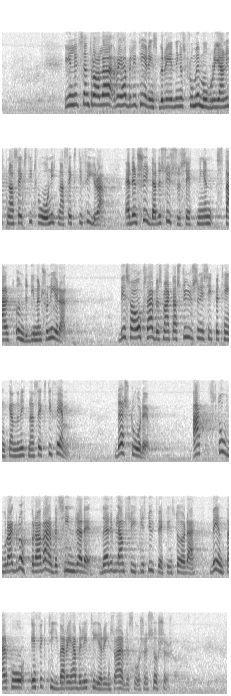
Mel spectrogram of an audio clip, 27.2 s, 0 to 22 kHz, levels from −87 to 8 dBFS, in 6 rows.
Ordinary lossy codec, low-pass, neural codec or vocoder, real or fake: none; 7.2 kHz; none; real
